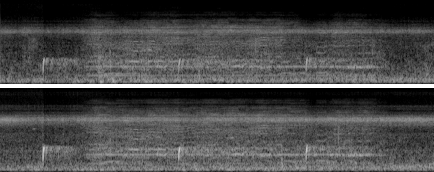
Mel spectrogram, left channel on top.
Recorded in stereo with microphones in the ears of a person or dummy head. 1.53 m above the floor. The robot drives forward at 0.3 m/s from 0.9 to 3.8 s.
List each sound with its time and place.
0.4 s a pop: 75° right (ahead or behind), 3 m; by 3.2 s 80° right, 3 m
